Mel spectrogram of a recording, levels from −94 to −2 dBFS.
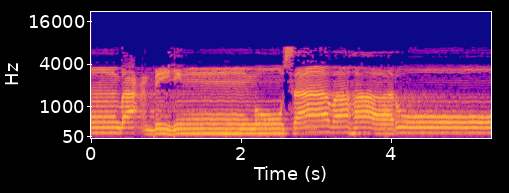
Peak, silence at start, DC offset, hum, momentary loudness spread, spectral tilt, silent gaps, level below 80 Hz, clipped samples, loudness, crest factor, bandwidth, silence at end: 0 dBFS; 0 s; under 0.1%; none; 4 LU; -3.5 dB/octave; none; -50 dBFS; under 0.1%; -14 LUFS; 14 dB; 7.2 kHz; 0 s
